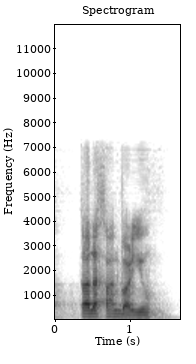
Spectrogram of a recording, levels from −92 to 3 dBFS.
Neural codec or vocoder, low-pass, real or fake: codec, 16 kHz, about 1 kbps, DyCAST, with the encoder's durations; 7.2 kHz; fake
